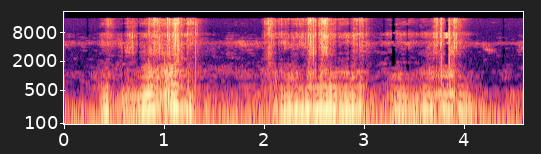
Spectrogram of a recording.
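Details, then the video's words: Bee buzzing close by, filmed with a Sony Alpha 6000 camera; a low droning hum that swells and fades as the insect moves, louder passages around one and two and a half seconds, with faint background rustle. "Bee sound"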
